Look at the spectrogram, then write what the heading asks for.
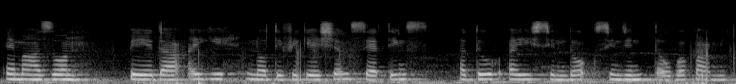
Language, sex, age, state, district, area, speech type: Manipuri, female, 18-30, Manipur, Thoubal, rural, read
